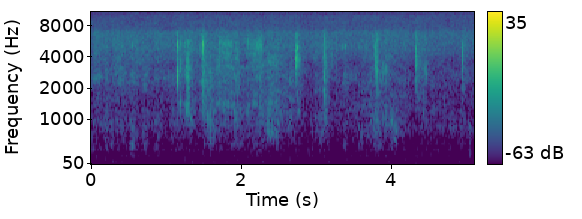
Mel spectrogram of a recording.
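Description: Quiet chewing of crispy deep-fried sweet and sour pork, with scattered small crunches and clicks.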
